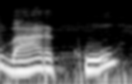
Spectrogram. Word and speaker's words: barco: Però, esclar, aquesta O final, pronunciada com una U, barco, oi, que diem,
